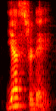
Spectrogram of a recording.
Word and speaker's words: yesterday: in a different place so with these three syllable words the strong accent or the strong sound is on the first part yesterday yes today this is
